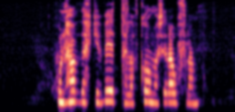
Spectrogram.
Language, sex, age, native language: Icelandic, female, 11, Icelandic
